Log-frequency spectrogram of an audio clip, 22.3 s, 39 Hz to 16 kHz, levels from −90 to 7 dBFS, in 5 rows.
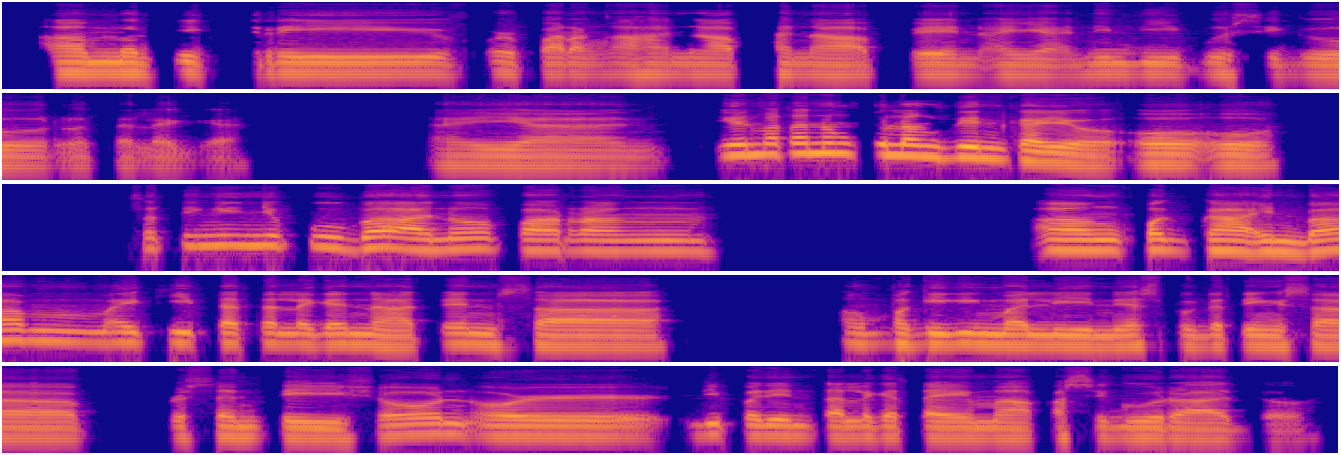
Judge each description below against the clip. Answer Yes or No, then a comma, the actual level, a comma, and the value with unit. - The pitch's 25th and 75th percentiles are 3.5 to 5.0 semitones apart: No, wide, 5.4 semitones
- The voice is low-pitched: Yes, low, 125 Hz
